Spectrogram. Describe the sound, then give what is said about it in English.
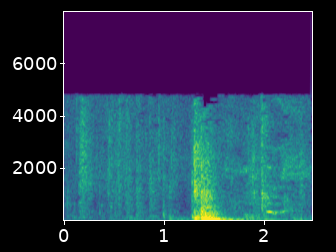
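A door is pushed shut with one solid thud, followed by a softer latching sound as it is locked, over a low background hiss. “Lock the door.”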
